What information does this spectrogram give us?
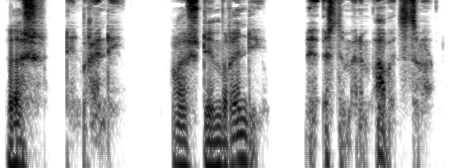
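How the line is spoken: Whisper. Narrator (German): flüsterte ich Quincy zu

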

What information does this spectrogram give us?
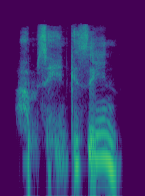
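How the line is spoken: Trembling frightened whisper. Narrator (German): flüsterte, zitterte an allen Gliedern

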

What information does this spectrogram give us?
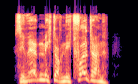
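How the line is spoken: Terrified scream. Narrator (German): schrie Lacey entsetzt auf

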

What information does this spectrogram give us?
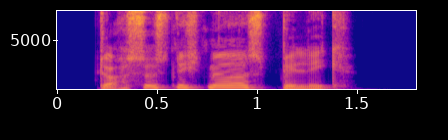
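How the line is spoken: Called out. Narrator (German): rief Herr von Beauville

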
